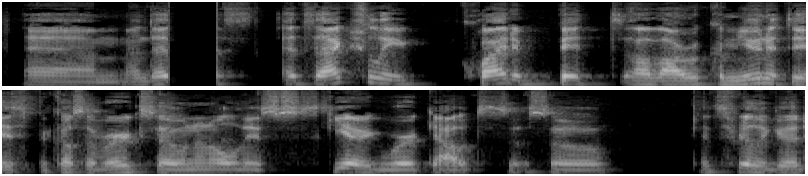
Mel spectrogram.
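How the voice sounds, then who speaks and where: A man's medium-pitched voice at a fairly slow pace, ordinary pitch variation and big swings in loudness. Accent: Swedish. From Sweden. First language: Swedish. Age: 40s. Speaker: cross-country ski coach. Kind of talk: interview. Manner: hesitant.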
